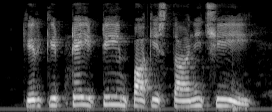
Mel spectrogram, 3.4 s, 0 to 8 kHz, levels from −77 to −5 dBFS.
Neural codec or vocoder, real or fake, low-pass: none; real; 7.2 kHz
